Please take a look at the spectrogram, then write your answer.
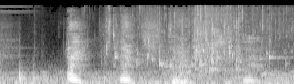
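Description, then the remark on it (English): Water splashes and trickles in a wash basin in a small, simple room as someone splashes water on their face, in several short, uneven, moderately loud bursts, while a voice speaks quietly underneath. “It's a small, simple room with a wash basin and a bed.”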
